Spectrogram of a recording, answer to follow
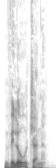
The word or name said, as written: विलोचन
